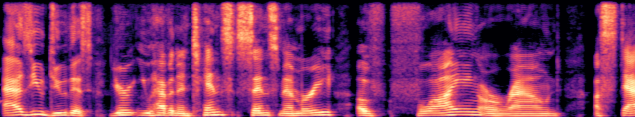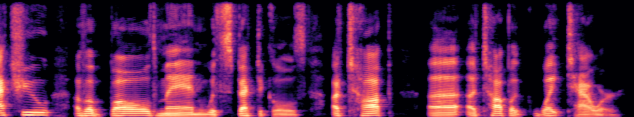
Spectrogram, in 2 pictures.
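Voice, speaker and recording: A man's voice: mid-range voice, slow, fairly bright tone. A man running a tabletop game, narrating scenes descriptively and playfully to the players. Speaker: game master.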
